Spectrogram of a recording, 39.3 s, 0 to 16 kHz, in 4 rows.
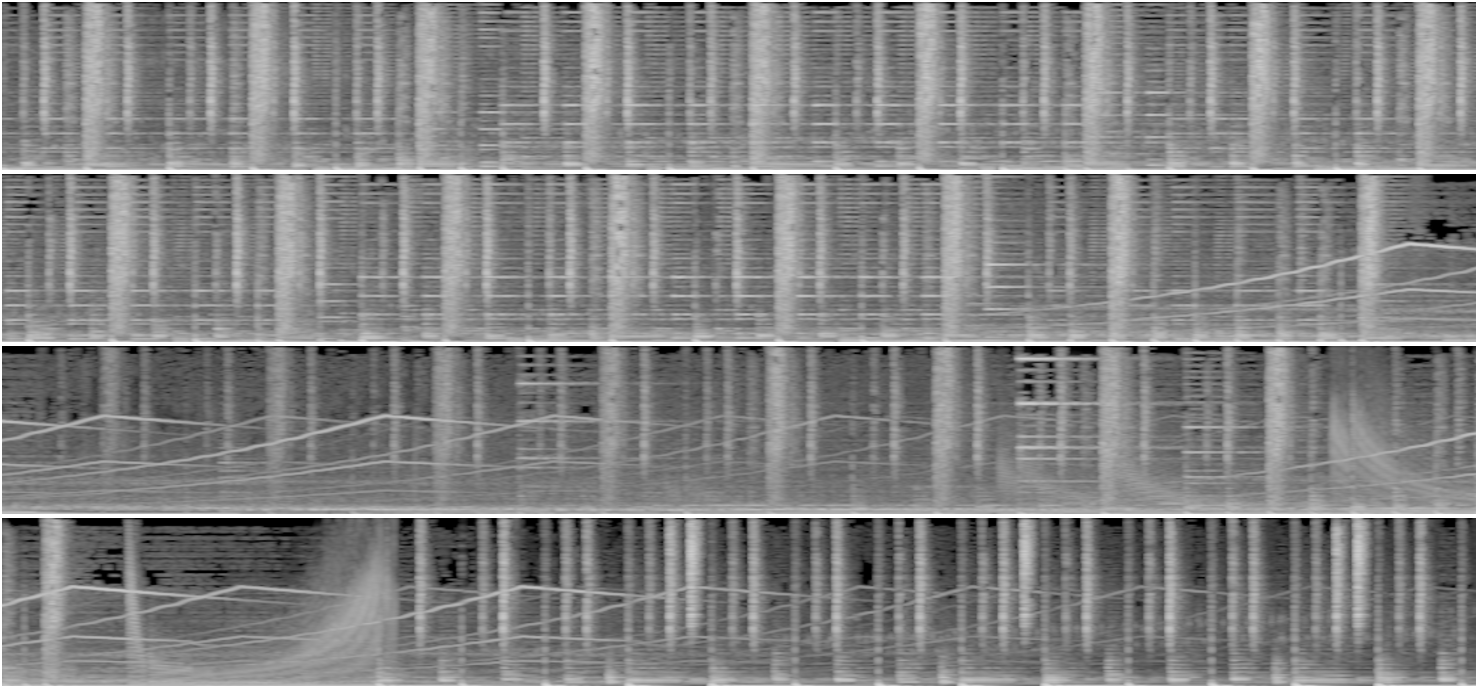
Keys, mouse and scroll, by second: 0.0 click, 2.0 click, 4.3 click, 6.1 click, 10.7 click, 13.6 click, 15.3 click, 16.5 click, 17.4-18.6 typing, 20.7 click, 21.9 -, 23.0 click, 24.6 scroll down 1, 28.1 click, 30.1 click, 33.8 click, 35.0 click, 36.0 click, 37.2 BackSpace, 38.8 Right.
